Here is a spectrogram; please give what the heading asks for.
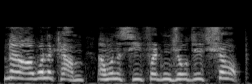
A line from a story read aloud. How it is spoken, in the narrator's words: said Ron hastily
